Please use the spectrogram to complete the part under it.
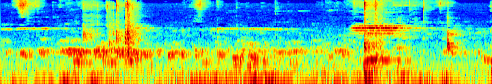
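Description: Paper rustles and slides as a hand moves it.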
